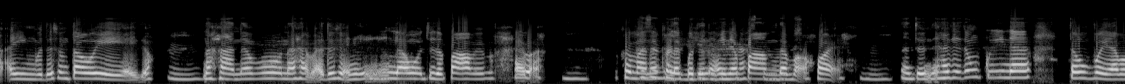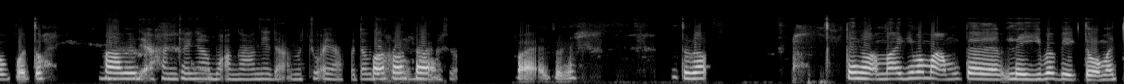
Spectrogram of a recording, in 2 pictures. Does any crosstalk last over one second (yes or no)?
yes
